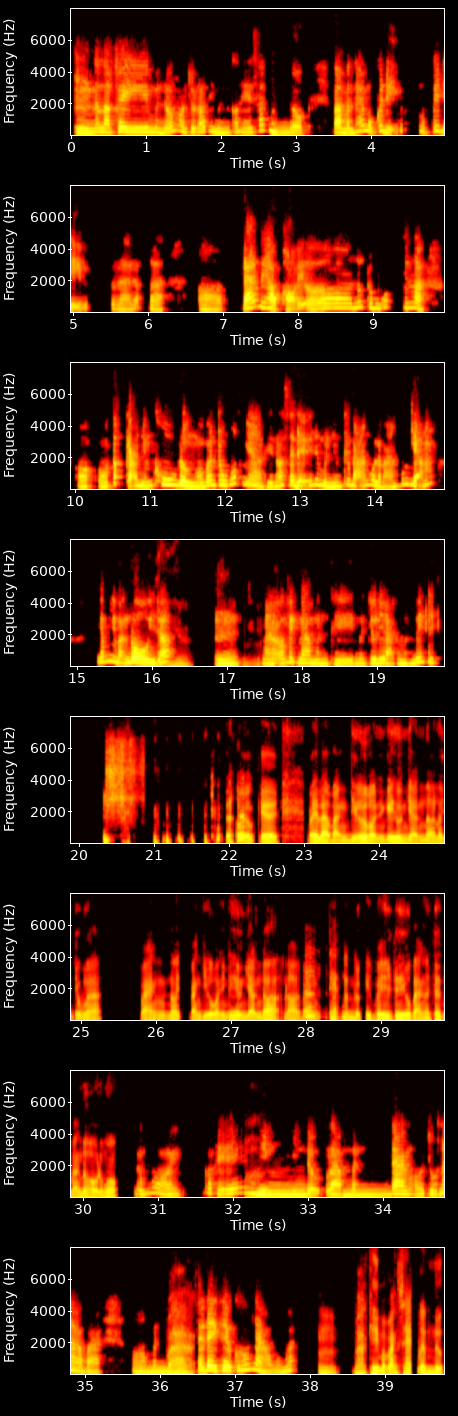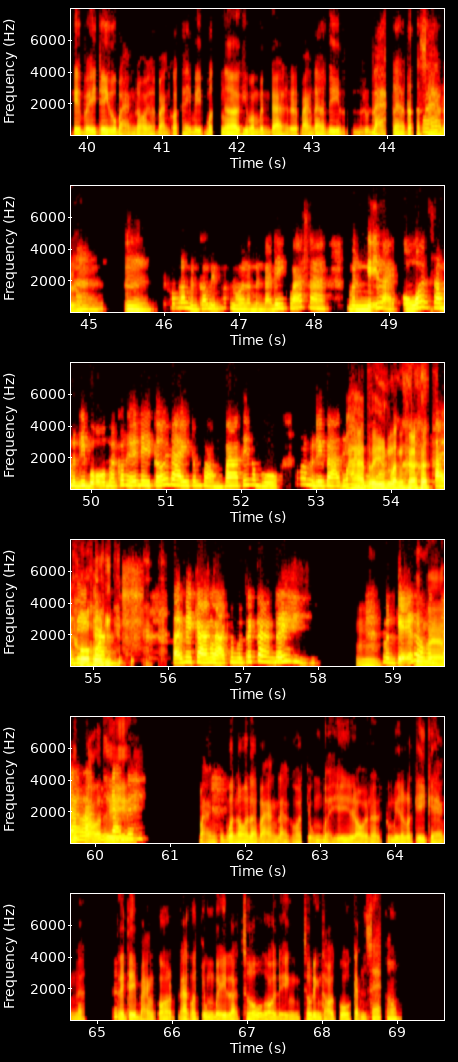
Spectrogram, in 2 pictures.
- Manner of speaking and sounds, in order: laugh; laughing while speaking: "Rồi"; tapping; laugh; laughing while speaking: "lận"; laughing while speaking: "Trời ơi"; laughing while speaking: "càng"; laugh; laughing while speaking: "đi"; laughing while speaking: "đi"
- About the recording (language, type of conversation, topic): Vietnamese, podcast, Bạn có lần nào lạc đường mà nhớ mãi không?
